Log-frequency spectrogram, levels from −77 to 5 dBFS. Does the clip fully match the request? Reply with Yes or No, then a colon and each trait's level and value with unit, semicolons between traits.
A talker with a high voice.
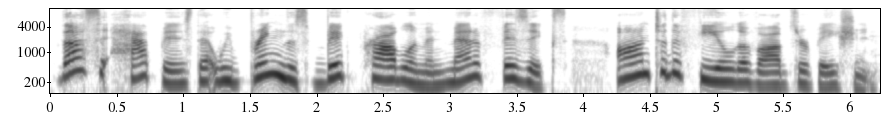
Yes: high, 225 Hz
